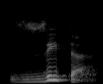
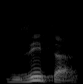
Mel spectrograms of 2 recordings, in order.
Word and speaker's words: zeta: letter we learned was Zita Zeta and this is a z sound just a strict z sound in modern Greek pronunciation and so we have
